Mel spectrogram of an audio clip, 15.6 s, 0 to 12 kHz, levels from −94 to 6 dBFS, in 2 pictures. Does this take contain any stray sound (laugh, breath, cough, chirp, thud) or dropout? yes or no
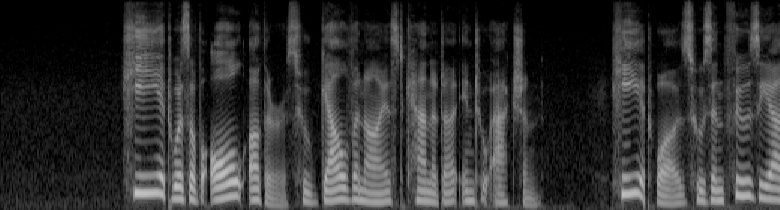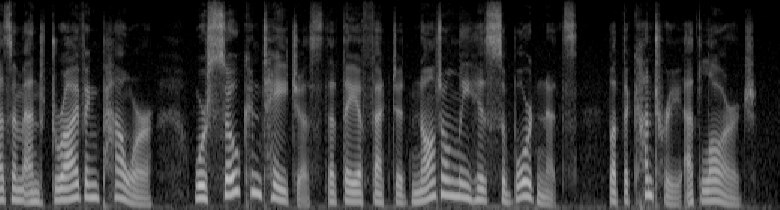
no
